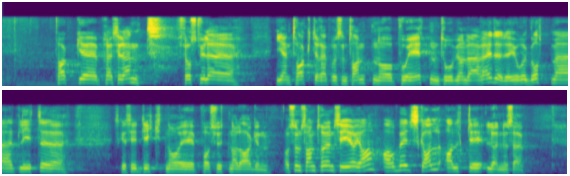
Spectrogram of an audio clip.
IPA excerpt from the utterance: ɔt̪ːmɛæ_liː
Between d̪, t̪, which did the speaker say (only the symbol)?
t̪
